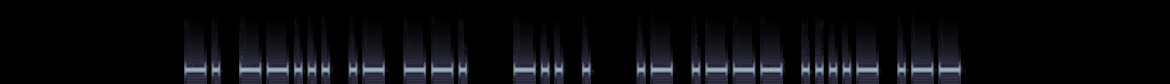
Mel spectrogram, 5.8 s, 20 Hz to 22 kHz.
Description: Morse code, heard as a keyed tone, about 36 wpm, 700 Hz. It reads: N7AG DE AJ4W
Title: USA Callsign DE Callsign - 4 Characters - 35wpm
